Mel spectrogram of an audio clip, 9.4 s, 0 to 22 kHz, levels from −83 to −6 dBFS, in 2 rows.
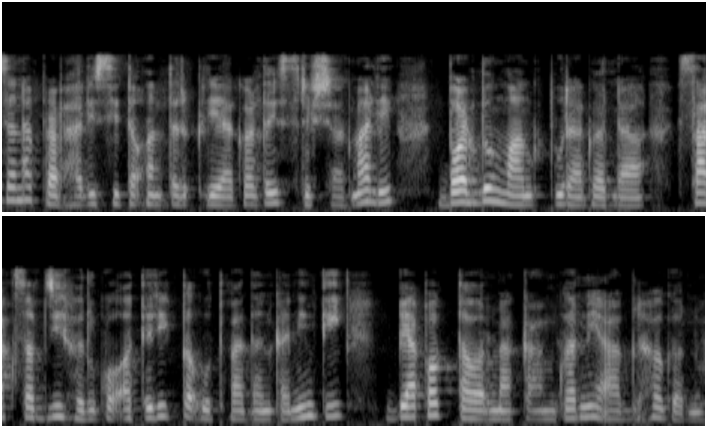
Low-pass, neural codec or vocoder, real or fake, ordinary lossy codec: none; codec, 16 kHz, 2 kbps, FreqCodec, larger model; fake; none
